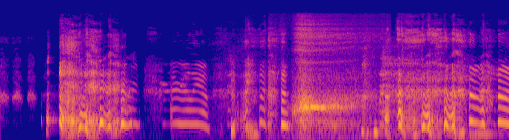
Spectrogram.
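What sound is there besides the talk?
coughing fit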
